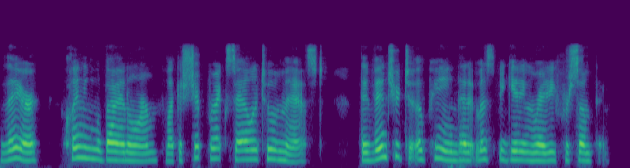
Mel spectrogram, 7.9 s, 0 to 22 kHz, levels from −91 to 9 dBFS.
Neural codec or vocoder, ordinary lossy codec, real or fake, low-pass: codec, 16 kHz, 2 kbps, FreqCodec, larger model; AAC, 48 kbps; fake; 7.2 kHz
